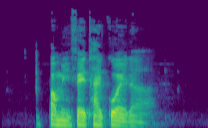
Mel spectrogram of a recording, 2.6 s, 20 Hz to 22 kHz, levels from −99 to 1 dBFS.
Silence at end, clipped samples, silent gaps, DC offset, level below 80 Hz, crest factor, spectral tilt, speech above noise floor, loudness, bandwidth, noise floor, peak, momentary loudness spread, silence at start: 0.75 s; under 0.1%; none; under 0.1%; -54 dBFS; 20 dB; -7 dB/octave; 56 dB; -19 LUFS; 15.5 kHz; -75 dBFS; -2 dBFS; 10 LU; 0.45 s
